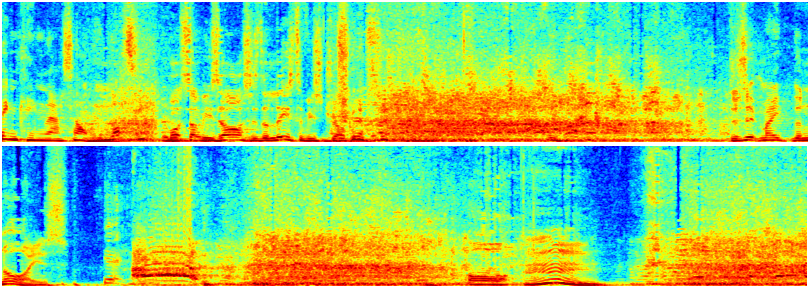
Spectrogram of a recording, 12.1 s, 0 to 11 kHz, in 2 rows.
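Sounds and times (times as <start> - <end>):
studio audience laughing: 0.6 - 1.8, 2.4 - 5.8, 7.5 - 10.0, 10.8 - 12.0
held vocal sound: 9.9 - 10.6.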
